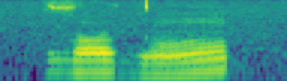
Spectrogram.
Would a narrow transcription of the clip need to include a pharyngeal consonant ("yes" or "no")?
no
